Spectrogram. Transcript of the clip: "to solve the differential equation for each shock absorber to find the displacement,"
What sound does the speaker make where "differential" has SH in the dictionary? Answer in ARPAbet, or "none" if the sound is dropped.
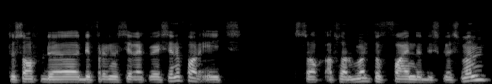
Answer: S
